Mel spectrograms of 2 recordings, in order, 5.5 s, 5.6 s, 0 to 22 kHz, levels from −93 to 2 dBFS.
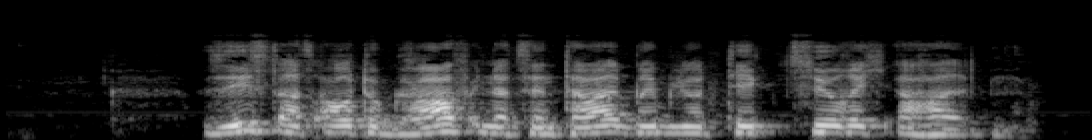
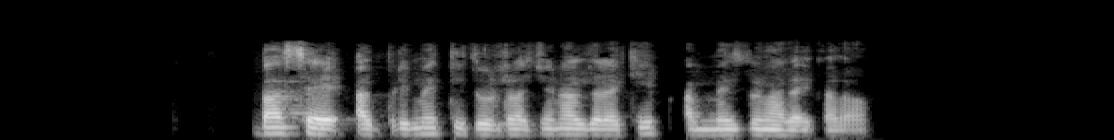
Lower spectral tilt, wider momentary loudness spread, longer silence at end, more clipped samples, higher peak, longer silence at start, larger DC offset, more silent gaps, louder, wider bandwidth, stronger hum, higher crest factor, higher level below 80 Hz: first, -7 dB/octave vs -5 dB/octave; about the same, 9 LU vs 10 LU; second, 0.45 s vs 1.25 s; neither; about the same, -2 dBFS vs -2 dBFS; second, 1.05 s vs 1.3 s; neither; second, none vs 3.37-3.41 s; second, -24 LUFS vs -20 LUFS; about the same, 7.6 kHz vs 7.6 kHz; neither; about the same, 22 dB vs 20 dB; about the same, -64 dBFS vs -64 dBFS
